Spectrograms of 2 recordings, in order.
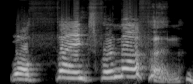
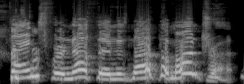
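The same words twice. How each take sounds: First: High, drawn-out sarcasm; sarcastic. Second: High, emphatic guru rebuke; scolding guru. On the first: Pissed-off traveler answers the guru, sarcastically. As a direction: stretch it out with mock thanks. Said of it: "like, sarcastically say". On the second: Guru rejects the traveler's sarcastic thanks, scolding high. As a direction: imitate an indignant guru correcting a pupil. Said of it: "he looks at me and he says". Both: Retold or imitated.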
